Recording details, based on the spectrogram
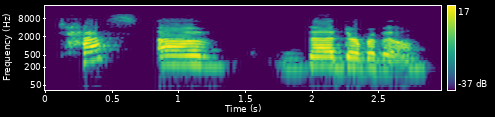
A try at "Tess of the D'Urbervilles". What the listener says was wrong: There's a book called Tess of the D'Urbervilles. You do pronounce the S on the end, Tess of the D'Urbervilles.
